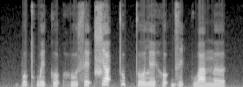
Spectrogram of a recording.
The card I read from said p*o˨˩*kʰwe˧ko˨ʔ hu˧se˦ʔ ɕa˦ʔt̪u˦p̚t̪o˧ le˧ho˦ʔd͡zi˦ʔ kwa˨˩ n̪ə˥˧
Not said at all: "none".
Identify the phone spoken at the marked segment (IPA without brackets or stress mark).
o˧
